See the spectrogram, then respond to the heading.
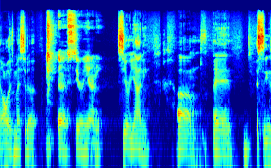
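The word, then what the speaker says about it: Sirianni: last name again always mess it up uh siriani siriani um and it seems like cyriani and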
